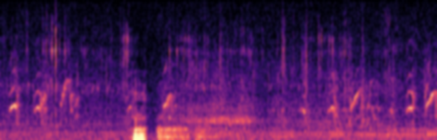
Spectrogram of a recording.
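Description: Small birds chirping, many short rising-and-falling calls scattered through, over faint outdoor background noise. About two seconds in, one brief loud burst of noise stands out above them.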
